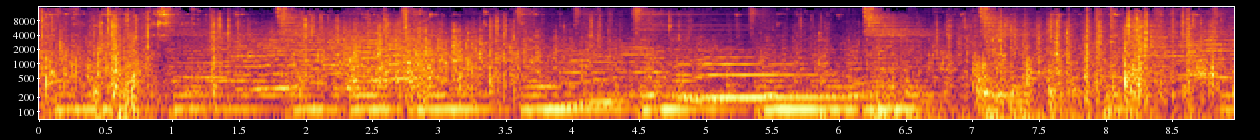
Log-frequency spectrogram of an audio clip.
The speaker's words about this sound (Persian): کاملا مطمئنم از دوتا رودخونه گذشتیم. وقتی از روی یه پل سنگی و یه پل چوبی میگذشتیم شیهه اسبا رو شنیدم.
